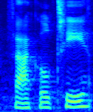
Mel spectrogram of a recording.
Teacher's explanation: we also again have first syllable stress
